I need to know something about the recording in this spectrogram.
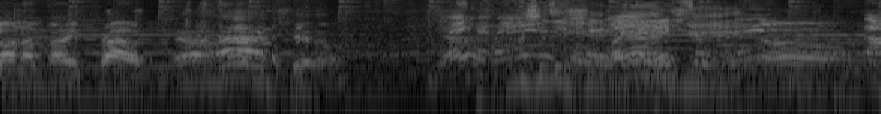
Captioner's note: speaking Italian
